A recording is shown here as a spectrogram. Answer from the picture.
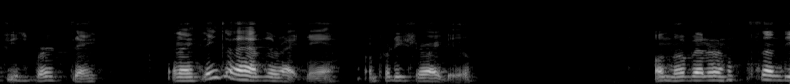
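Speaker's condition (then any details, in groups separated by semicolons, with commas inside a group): Brain injury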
